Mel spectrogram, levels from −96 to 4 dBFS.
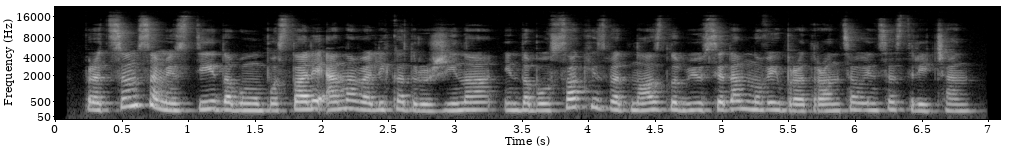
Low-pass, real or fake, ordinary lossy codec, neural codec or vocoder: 19.8 kHz; real; none; none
